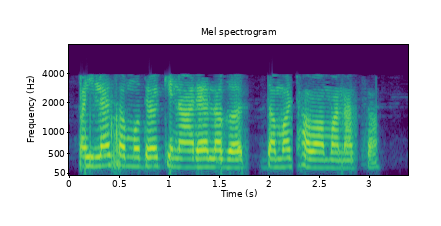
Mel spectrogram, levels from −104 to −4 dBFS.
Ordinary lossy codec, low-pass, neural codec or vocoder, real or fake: AAC, 16 kbps; 7.2 kHz; none; real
